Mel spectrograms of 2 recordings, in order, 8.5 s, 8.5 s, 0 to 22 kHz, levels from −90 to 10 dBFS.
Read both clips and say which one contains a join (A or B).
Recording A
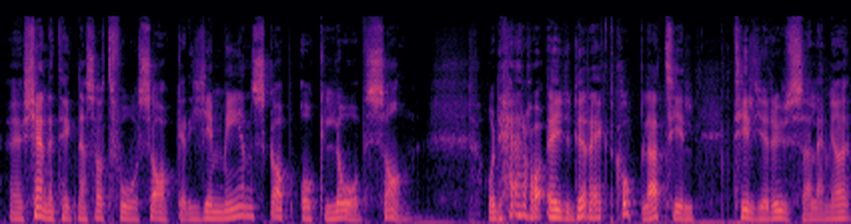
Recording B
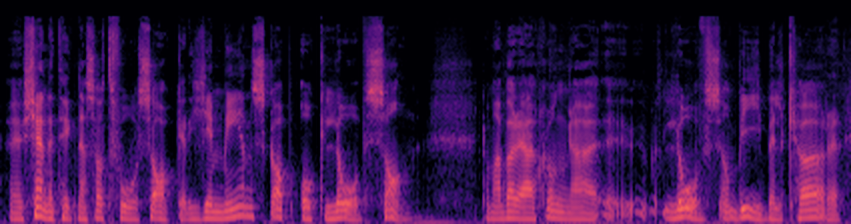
A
